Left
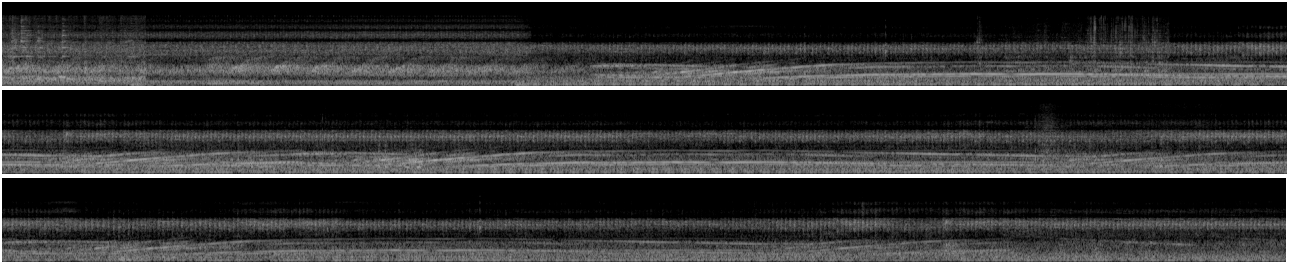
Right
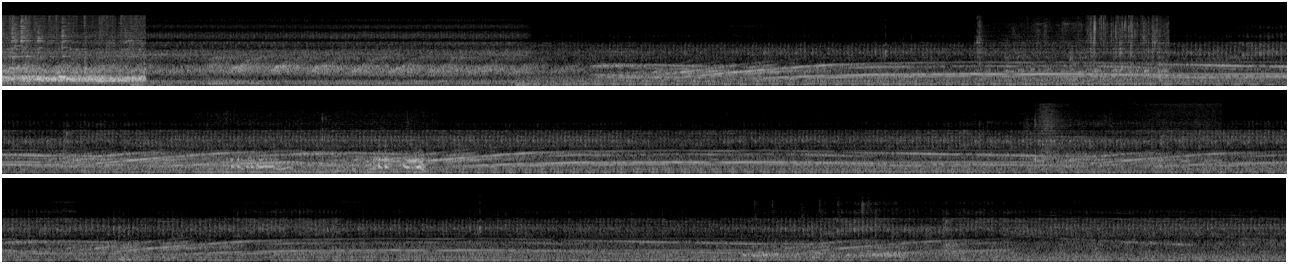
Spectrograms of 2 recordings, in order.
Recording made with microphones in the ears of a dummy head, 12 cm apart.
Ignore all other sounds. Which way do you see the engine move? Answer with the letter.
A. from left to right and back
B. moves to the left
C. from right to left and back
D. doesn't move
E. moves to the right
D.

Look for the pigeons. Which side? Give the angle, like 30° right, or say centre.
50° right.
